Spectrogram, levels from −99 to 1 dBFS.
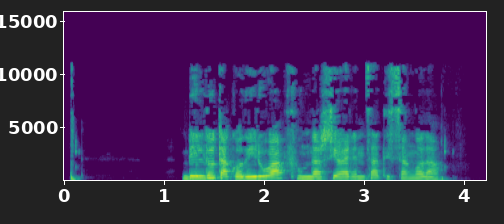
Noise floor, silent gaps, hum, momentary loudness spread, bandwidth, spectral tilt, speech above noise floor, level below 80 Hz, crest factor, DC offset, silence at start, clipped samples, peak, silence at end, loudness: under -90 dBFS; none; none; 11 LU; 11.5 kHz; -4 dB/octave; over 73 dB; -62 dBFS; 16 dB; under 0.1%; 0.05 s; under 0.1%; -2 dBFS; 0.45 s; -17 LUFS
